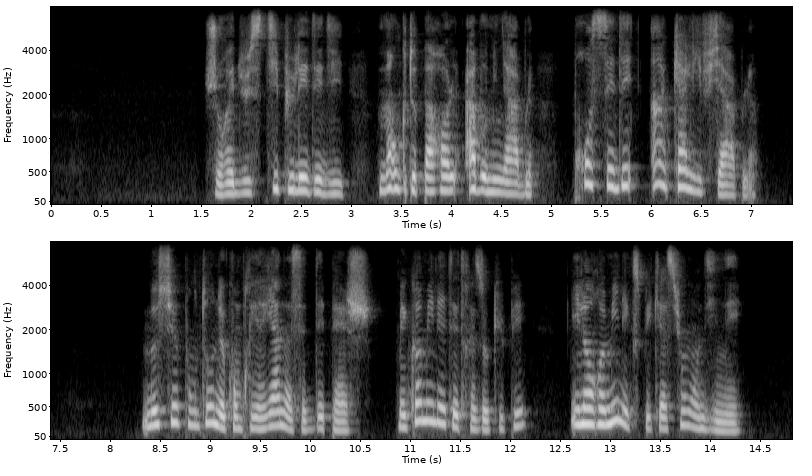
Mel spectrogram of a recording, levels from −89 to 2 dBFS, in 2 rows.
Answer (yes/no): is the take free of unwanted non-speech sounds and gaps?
yes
